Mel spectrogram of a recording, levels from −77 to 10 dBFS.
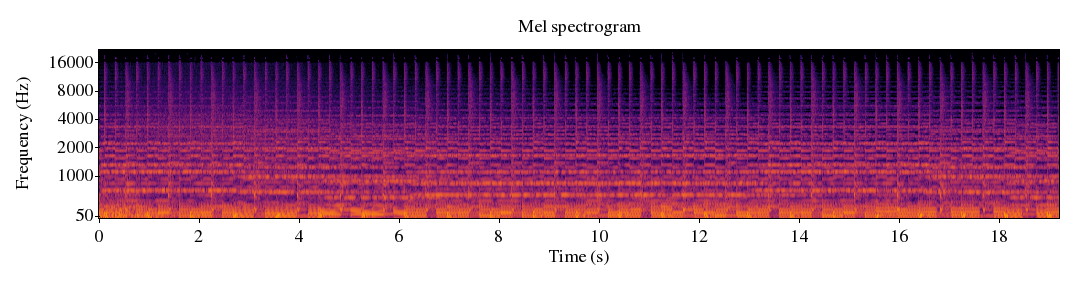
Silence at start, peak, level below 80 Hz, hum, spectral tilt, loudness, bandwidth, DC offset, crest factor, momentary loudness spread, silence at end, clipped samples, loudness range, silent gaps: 0 s; -2 dBFS; -24 dBFS; none; -5.5 dB/octave; -19 LUFS; 19 kHz; 2%; 16 dB; 2 LU; 0 s; under 0.1%; 0 LU; none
